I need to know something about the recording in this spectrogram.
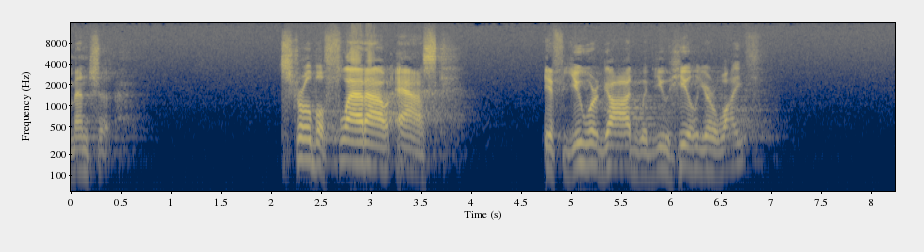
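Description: A man speaks calmly through a microphone in a large room, pausing between phrases.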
